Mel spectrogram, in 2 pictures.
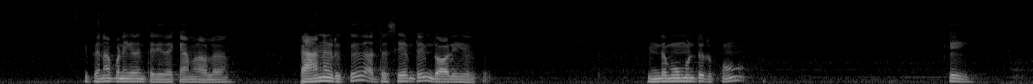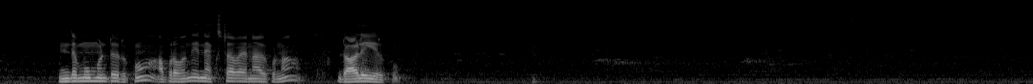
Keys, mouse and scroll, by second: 4.9 click, 6.3-8.8 drag, 13.9 click, 15.6 click, 16.9 click, 18.9-20.6 drag.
